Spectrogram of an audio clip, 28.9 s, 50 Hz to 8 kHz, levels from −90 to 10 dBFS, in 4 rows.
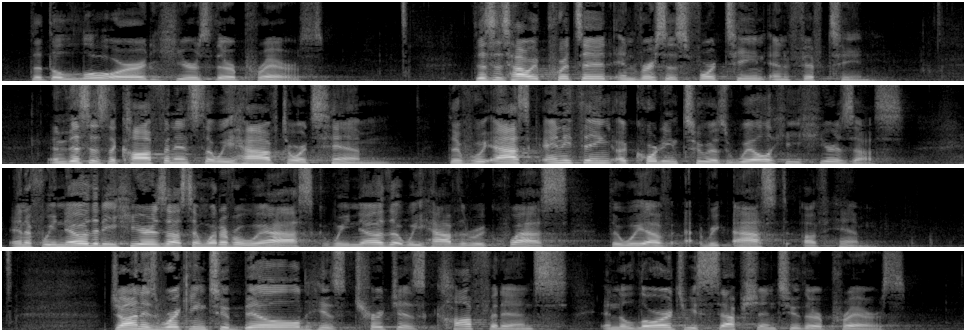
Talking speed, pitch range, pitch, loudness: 165 wpm, 140-185 Hz, 165 Hz, -24 LUFS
